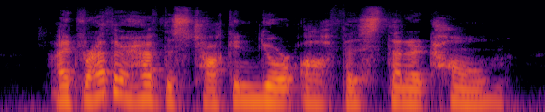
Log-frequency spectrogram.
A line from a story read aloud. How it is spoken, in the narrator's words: he hisses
